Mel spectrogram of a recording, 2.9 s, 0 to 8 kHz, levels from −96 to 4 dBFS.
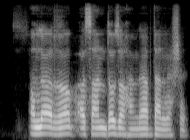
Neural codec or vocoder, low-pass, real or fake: codec, 16 kHz, 1 kbps, FunCodec, trained on LibriTTS, 50 frames a second; 7.2 kHz; fake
